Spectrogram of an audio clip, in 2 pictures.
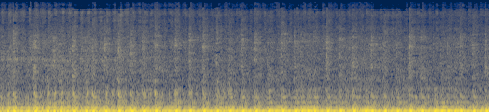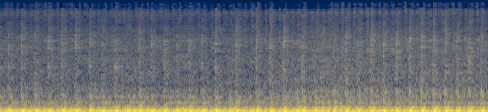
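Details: Motorcycle engine rebuilt under warranty after blowing up, crankcase repaired, just started for first time, still tight and breaking in, idling only without revving; steady even smooth low thrum, no knock or clatter; healthy.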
